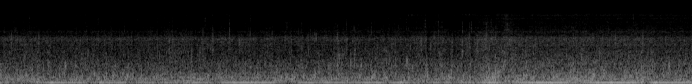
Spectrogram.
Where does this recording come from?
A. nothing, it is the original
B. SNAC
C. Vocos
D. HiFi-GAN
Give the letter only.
A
